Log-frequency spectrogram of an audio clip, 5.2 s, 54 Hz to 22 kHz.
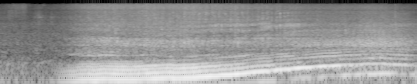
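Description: Ferrari 458 Speciale's V8 accelerating hard, starting suddenly about a second in, its note climbing steadily in pitch for about four seconds.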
